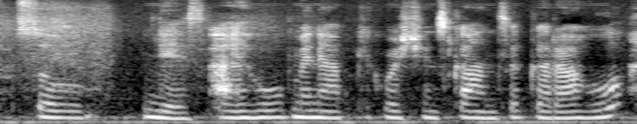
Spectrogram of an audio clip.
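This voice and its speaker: A woman's voice: on the low side, level tone, normal speed, warm tone, dull audio, a little hiss or hum. A young woman in her twenties with an Indian accent, mixing Hindi and English as she casually answers viewer questions in a vlog. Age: 20s. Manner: switches between Hindi and English. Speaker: YouTuber.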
